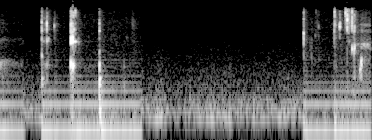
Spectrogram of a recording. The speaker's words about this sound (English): Excuse me one second. And take a sip of my spiritual espresso.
